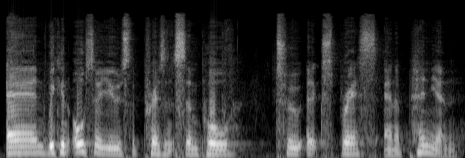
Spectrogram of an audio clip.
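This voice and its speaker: A man teaching an English vocabulary lesson, speaking deliberately and repeating words. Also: mid-range voice, a little mellow. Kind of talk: slow, clear language lesson.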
